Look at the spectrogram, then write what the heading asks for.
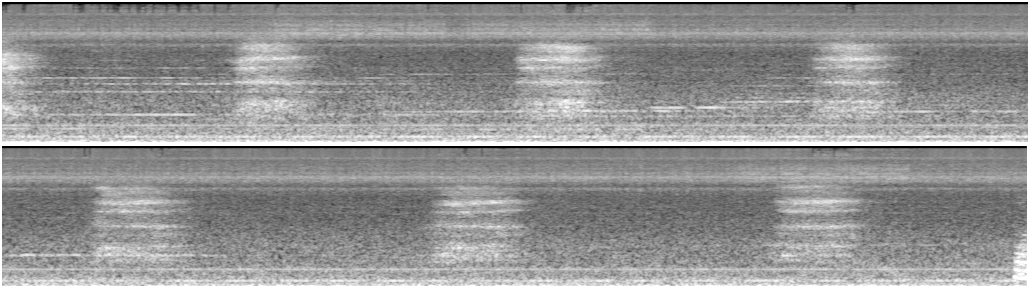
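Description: Steady rhythmic breaths during a floor pilates exercise, six soft evenly spaced exhalation bursts roughly every two to two and a half seconds over a faint constant background hum, close and quiet, with no talking.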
